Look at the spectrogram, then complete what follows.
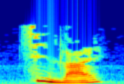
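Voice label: "近来", Mandarin Chinese; hsk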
